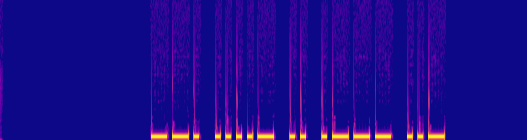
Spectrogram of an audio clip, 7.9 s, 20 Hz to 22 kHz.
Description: Morse code, heard as a keyed tone, about 15 wpm, 700 Hz. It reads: G4IJU
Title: DXCC-100 Call Signs - 5 Characters - 15wpm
